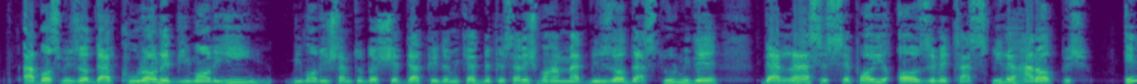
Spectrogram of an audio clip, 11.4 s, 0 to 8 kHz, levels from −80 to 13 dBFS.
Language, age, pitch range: Persian, 50-69, 165-230 Hz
